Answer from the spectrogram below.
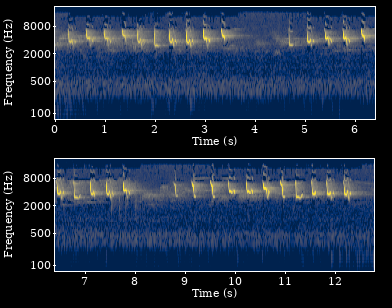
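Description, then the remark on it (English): A bird sings three bursts of rapid, high-pitched chirping notes, each a quick repeated series separated by short pauses, clear against a quiet background with no talking. “I love I love the fact that the birds also responded to the fact that, that there was less human noise, and and suddenly their territories got all the more uh, fiercely protected.”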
